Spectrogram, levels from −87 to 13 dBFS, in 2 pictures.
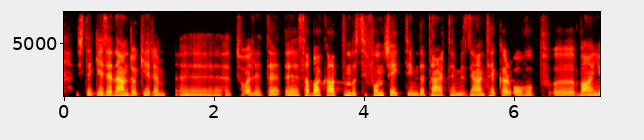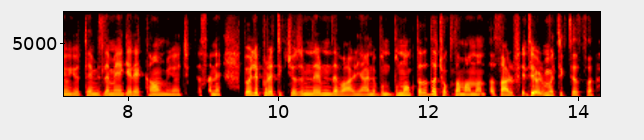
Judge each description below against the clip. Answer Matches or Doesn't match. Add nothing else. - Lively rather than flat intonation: Doesn't match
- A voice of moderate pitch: Matches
